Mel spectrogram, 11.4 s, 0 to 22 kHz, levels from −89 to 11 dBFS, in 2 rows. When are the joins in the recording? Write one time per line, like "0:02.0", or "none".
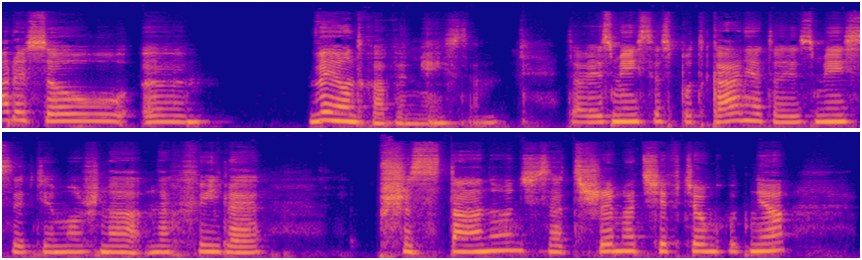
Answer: none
